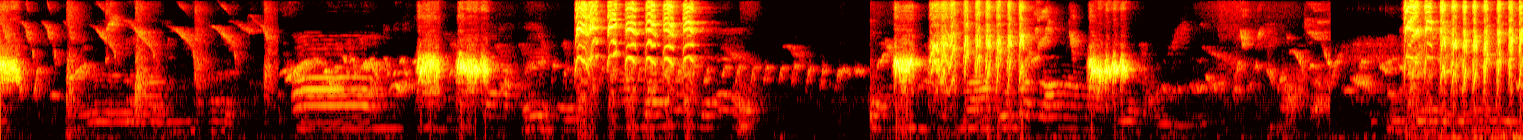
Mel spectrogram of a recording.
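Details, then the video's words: Green leafbird lure song for making other birds sing: varied chattering, squeaky notes and rapid rattles, with loud pulsed trills recurring among softer twittering. "KICAU CUCAK IJO PANCINGAN PALING DIJAMIN IKUT BERKICAU"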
